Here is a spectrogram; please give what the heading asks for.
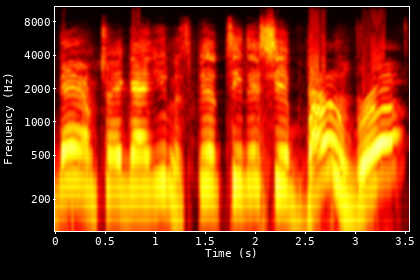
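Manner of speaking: like a stunned viewer yelling; hyped viewer reaction. Retold or imitated. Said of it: "everybody finna be like".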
